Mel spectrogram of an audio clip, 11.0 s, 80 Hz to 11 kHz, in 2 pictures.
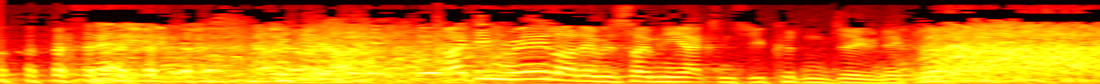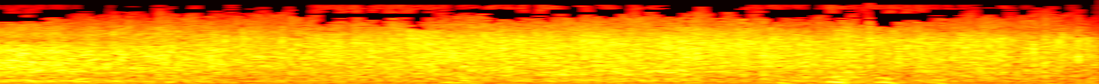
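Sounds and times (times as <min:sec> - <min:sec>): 
laughter: 0:00.0 - 0:02.6, 0:04.5 - 0:10.8
speech: 0:00.0 - 0:05.4, 0:09.6 - 0:10.0
large audience applauding: 0:05.2 - 0:10.9.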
